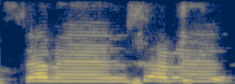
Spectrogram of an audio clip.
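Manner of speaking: playful imitation of a host's cue; mimicking Jeff. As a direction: call out a time warning, hammed up. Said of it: "poor Jeff is up there going".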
